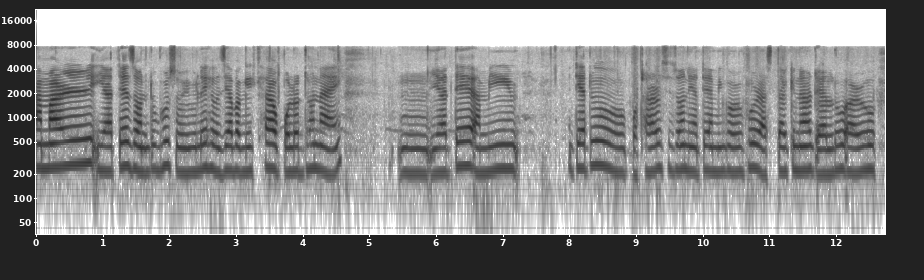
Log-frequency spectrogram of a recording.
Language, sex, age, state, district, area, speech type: Assamese, female, 18-30, Assam, Dhemaji, urban, spontaneous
